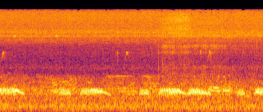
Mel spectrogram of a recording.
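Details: Molting spotted dove decoy calling during night trapping against a wild dove; a loose series of soft, smeared coos at irregular spacing, under steady low-frequency background noise.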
